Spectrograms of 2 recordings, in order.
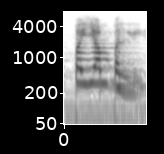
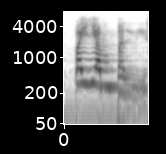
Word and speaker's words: Payampalli: Next is Payampalli. So for pronouncing this, I'll tell you, first pronounce Pai, then Yam, then Palli. So we can spell Payampalli.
